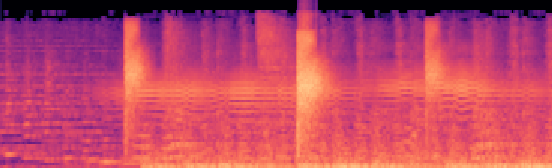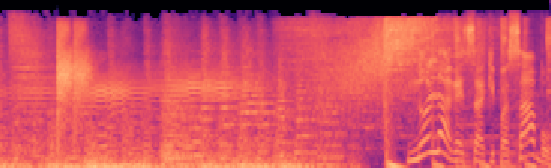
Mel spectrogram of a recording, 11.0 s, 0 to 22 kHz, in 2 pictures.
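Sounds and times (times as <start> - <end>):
mosquito buzzing: 0.5 - 9.4
steady low rumble: 1.4 - 9.1.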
